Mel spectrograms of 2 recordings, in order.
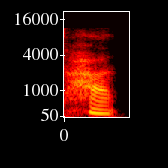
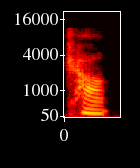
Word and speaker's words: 厂: Its original meaning refers to cliffs, and it is pronounced han. Factory in traditional Chinese is pronounced chang, originally meaning a simple house with no walls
